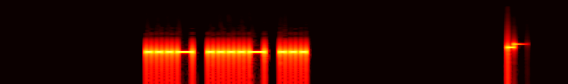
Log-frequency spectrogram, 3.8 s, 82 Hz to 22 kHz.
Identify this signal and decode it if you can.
Morse code, heard as a keyed tone, about 36 wpm, 700 Hz. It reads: V4S
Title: Three Challenging Letter-Number Combinations 35wpm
